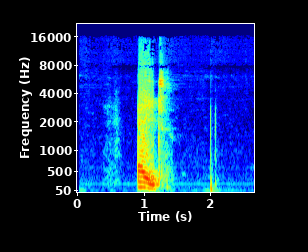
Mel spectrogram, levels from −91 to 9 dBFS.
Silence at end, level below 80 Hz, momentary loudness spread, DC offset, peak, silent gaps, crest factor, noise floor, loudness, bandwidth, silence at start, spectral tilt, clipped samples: 0.65 s; -44 dBFS; 24 LU; under 0.1%; 0 dBFS; none; 16 dB; -54 dBFS; -10 LUFS; 16.5 kHz; 0.9 s; -5 dB/octave; under 0.1%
